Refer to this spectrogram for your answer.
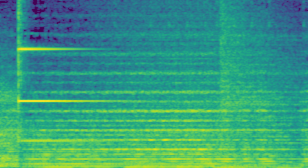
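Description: signal or alarm, bell ding

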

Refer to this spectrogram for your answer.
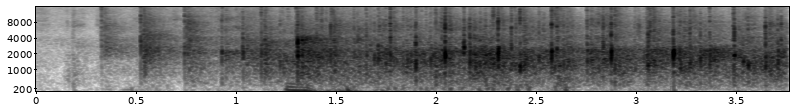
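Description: crowd, audience clapping

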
